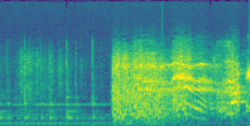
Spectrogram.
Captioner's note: gunshot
